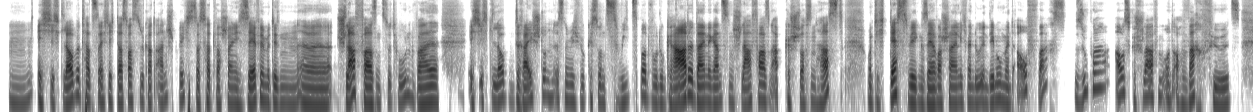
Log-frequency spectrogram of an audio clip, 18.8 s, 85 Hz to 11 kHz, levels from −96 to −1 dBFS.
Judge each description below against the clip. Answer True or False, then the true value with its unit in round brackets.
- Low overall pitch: True (130 Hz)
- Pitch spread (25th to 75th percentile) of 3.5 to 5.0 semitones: False (2.4 semitones)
